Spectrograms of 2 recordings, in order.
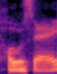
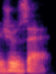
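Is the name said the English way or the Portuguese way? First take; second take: English; Portuguese. First: The name is said with an English pronunciation. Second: The name is said with a Portuguese pronunciation. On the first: This is the everyday form the speaker goes by. "you don't actually pronounce it as Jose, even though that's fine. That's what I go by" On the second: This is the original form of the name. "in Portuguese, it's actually José"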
